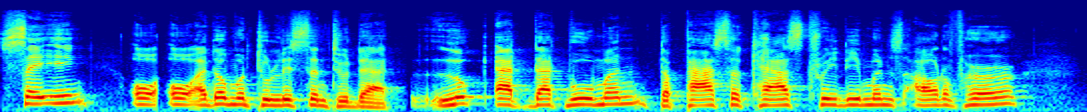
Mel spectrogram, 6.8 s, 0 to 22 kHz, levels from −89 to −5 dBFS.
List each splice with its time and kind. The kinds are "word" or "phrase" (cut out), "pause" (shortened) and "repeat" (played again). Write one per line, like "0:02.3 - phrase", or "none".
0:01.0 - repeat

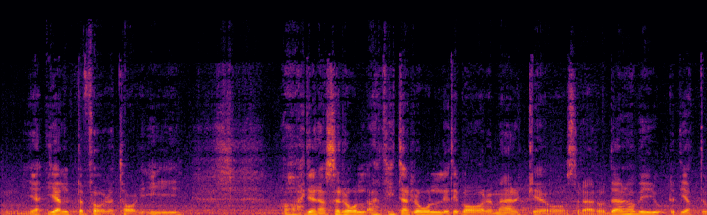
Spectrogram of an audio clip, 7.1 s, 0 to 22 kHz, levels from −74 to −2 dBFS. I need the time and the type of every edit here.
0:03.0 - word
0:04.1 - phrase
0:04.5 - word

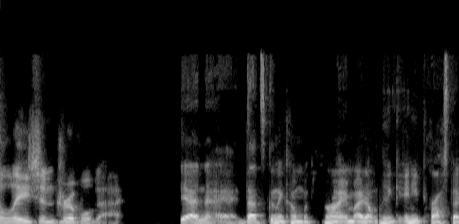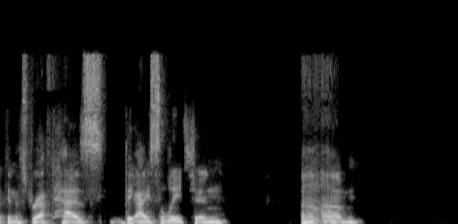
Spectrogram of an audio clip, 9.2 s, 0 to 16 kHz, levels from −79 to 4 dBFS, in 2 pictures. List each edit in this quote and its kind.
none

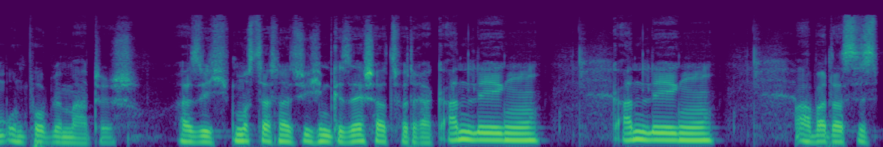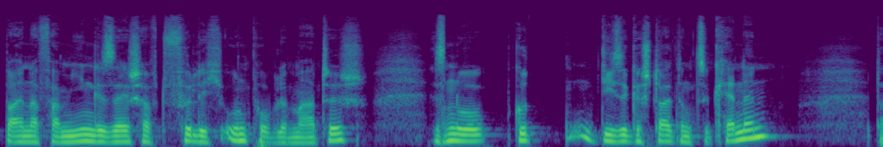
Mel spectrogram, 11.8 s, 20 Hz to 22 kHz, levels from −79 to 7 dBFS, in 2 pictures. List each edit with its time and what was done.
0:04.1 - repeat
0:08.8 - word

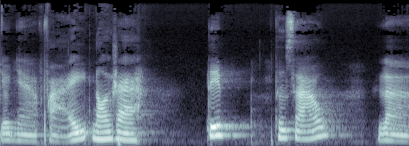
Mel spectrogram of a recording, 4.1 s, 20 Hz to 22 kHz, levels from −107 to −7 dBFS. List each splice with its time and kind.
0:01.1 - word
0:02.1 - word

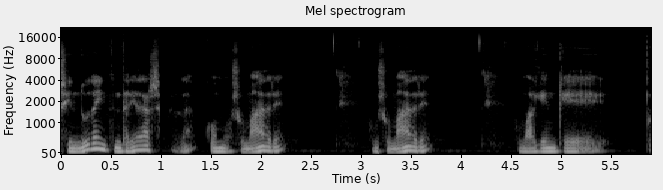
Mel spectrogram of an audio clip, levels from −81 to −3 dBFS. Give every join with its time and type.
0:01.0 - phrase
0:01.4 - pause
0:03.2 - repeat

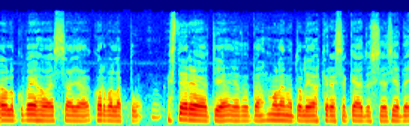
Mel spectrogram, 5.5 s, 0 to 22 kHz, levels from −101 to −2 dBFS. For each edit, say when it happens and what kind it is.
0:02.2 - pause

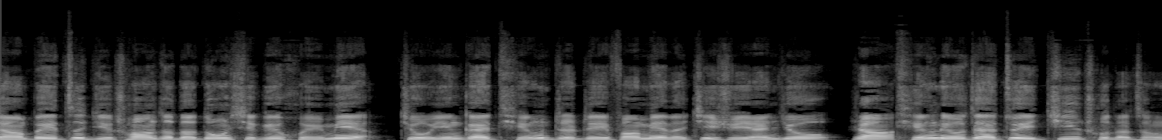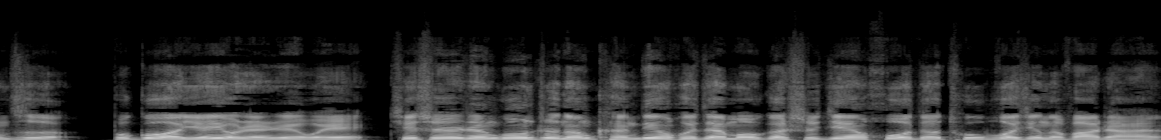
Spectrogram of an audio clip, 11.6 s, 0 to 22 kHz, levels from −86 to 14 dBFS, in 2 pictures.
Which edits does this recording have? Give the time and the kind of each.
0:04.5 - word

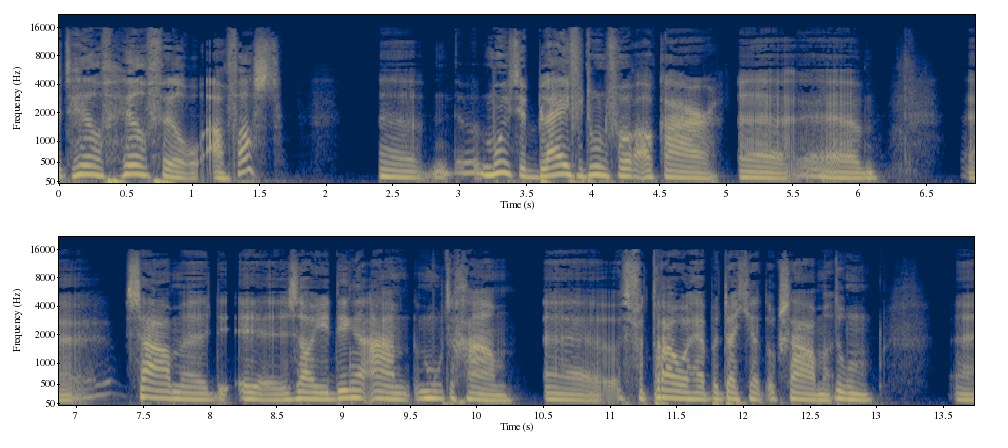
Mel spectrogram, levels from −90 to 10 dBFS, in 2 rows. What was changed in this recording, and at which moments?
0:12.7 - word

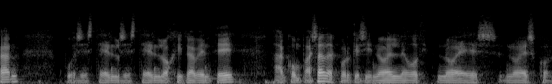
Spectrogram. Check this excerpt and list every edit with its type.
0:01.2 - repeat
0:04.3 - word

